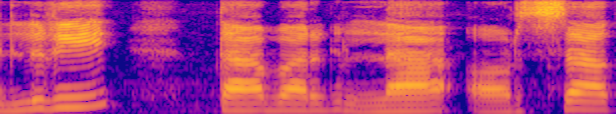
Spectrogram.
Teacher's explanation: जब बोलते हैं तो दांत में जीहवा सटती है स्पर्श करती है इसीलिए इसे हम कहते हैं दंत्य वर्ण दांत में स्पर्श करने के कारण यह दंत्य वर्ण कहलाता है यानी ल त वर्ग ल और स का उच्चारण स्थान दांत से होता का उच्चारण दांत से होता है।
